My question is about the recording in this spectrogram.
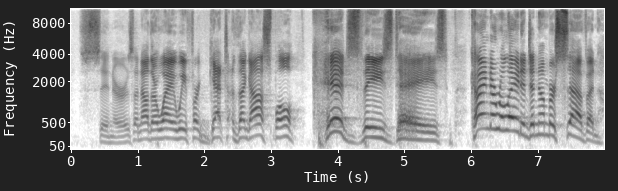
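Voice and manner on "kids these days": slow, loud, dragged-out grumble; grumbling old-timer. Acted. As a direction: drawl it like a fed-up elder. Preacher mocks grumbling adults.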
